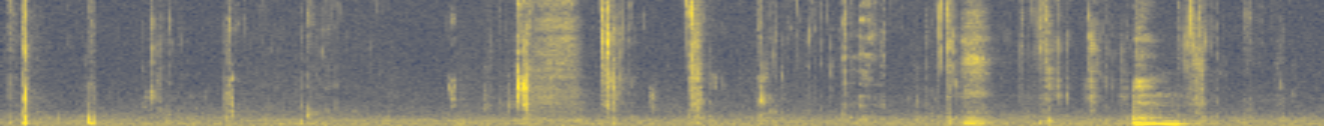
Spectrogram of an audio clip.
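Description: Close-miked eating of instant noodles: wet mouth clicks and chewing, with several short slurps as strands are sucked in off a fork. A brief low hum from the eater's voice comes near the end.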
